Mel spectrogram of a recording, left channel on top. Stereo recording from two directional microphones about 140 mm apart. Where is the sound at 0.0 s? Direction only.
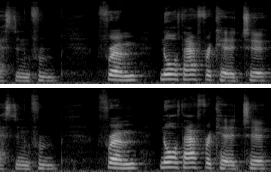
15° left (ahead or behind).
